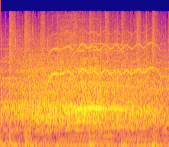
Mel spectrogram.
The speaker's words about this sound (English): can I get you to hit that applause button, my friend?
